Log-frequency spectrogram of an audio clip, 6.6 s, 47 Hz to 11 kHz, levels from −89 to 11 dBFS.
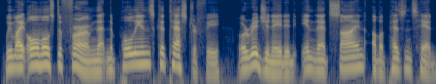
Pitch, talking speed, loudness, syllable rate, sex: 125 Hz, 135 wpm, -21 LUFS, 4.5 syllables/s, male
